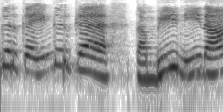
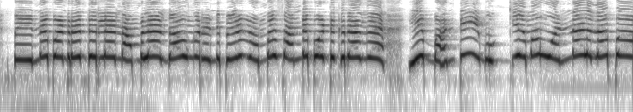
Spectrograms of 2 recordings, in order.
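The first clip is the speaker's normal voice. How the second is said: high anxious put-on voice, partly fast; higher voice blaming the friend for the ghost fight; worried figure; 12 semitones higher, 4 dB louder than usual. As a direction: fret in a high character voice.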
